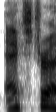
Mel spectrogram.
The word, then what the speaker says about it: XTRA: I keep wanting to say extra. I don't know which way is the right way Extra, to pronounce Brian. it. It's pretty It should be extra?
